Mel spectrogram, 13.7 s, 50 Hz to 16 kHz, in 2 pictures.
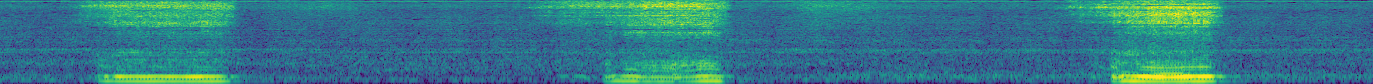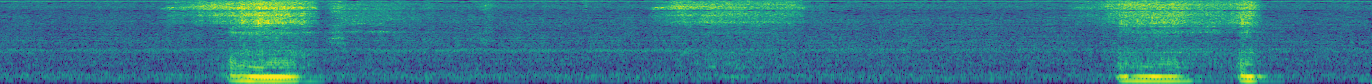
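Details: Sleeping subject gives five rhythmic snores with clear inward rumbling, about one every 2.5 seconds, in a quiet room. Ordinary snoring.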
